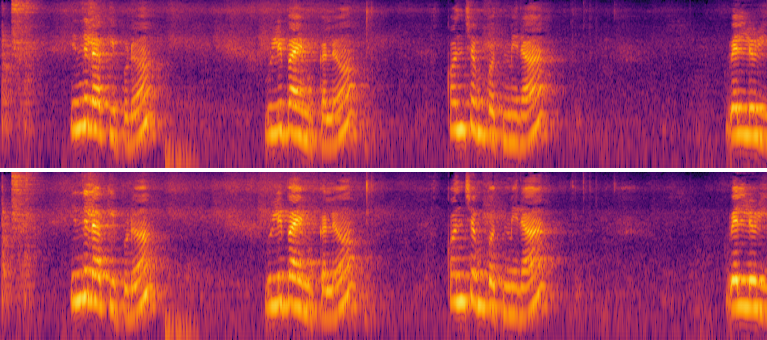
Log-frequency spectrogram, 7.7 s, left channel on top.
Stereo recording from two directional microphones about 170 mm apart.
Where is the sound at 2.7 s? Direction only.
35° left (ahead or behind).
